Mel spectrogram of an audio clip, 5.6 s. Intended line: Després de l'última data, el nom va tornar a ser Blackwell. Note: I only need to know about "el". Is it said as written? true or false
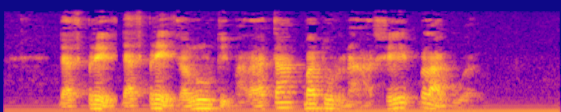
false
